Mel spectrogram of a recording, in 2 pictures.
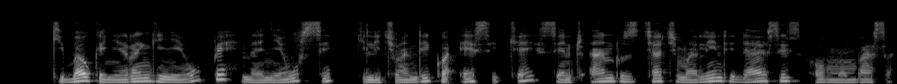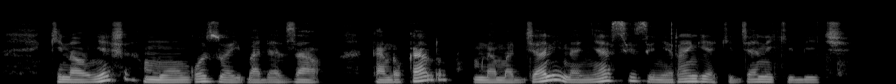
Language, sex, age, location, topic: Swahili, male, 18-24, Mombasa, government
